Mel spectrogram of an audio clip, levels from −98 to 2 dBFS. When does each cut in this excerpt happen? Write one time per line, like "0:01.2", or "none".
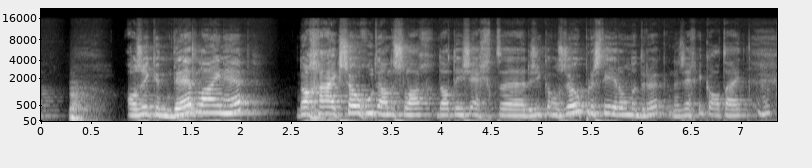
none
